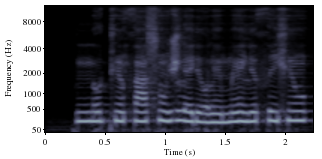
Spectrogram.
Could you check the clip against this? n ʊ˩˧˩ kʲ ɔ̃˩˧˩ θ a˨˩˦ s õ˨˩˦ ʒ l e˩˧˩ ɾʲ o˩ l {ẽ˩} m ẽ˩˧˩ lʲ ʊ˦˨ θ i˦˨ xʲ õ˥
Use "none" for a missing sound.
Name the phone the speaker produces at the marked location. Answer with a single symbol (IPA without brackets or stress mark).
ẽ˩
